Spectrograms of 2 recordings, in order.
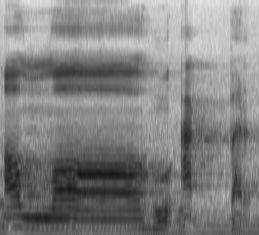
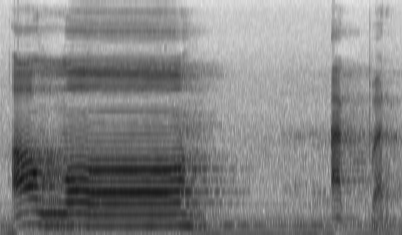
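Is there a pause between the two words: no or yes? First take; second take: no; yes. First: The two words are joined without a pause. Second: There is a pause between the two words. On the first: The speaker calls it right. "Harus sambung" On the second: The speaker calls it wrong. "Berhenti sebentar tidak boleh"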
